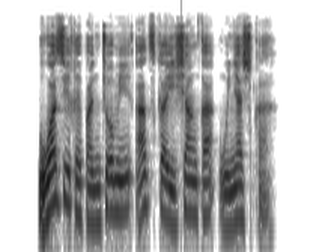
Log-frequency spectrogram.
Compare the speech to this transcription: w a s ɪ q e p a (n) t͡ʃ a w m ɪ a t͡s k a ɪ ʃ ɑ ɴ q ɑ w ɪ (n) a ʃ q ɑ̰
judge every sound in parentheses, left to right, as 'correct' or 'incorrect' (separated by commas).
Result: correct, incorrect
